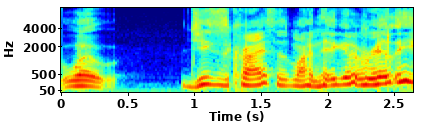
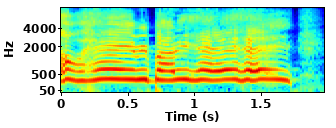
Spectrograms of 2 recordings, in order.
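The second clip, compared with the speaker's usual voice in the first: very light, very high little voice, drawn out; 12 semitones higher, 4 dB louder than usual. Imitating a coworker greeting everybody in the store: imitating someone's lightest voice. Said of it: "the lightest voice".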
